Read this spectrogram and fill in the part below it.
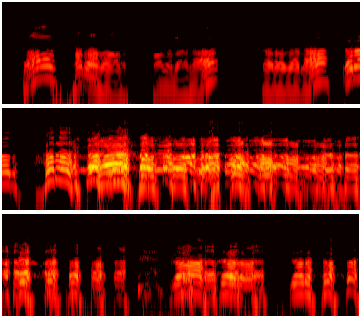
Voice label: talk laugh

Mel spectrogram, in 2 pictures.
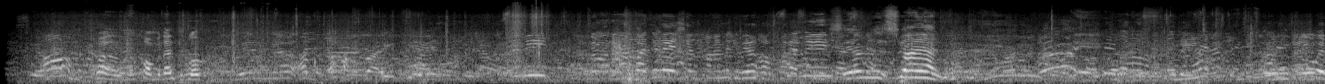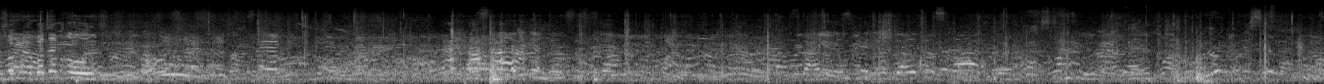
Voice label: people in caribbean, voices

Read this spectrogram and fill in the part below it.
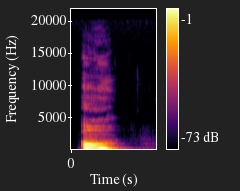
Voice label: female comfort; koerpergeraeusche

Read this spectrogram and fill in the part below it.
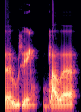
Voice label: robot voice loosing power

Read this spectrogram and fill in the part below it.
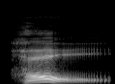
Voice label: male hey low

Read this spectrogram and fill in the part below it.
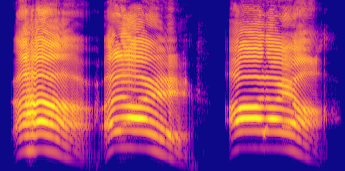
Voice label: male gibberish attack; menschen; schreie

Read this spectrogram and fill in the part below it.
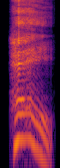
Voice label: male teen hey

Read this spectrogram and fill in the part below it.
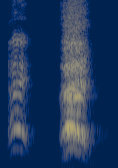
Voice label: military shout "hey"

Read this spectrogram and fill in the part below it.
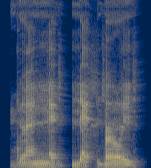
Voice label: robot voice planet destroyed fx

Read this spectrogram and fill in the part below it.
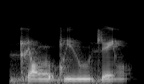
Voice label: robot voice computing

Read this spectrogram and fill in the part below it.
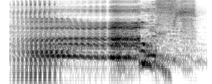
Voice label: monster glitch talk; kreaturen

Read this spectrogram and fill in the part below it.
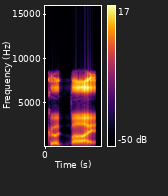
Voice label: web speech good bye

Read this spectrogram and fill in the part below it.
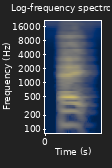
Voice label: male hey short

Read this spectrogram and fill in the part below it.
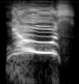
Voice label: dwarf scream news, voices

